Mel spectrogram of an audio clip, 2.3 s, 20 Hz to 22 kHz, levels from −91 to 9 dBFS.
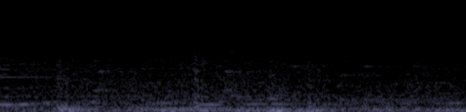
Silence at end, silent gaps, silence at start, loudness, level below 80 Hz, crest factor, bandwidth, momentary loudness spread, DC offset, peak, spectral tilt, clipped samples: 0 s; none; 0 s; -60 LUFS; -62 dBFS; 16 dB; 9.4 kHz; 8 LU; under 0.1%; -42 dBFS; -8.5 dB/octave; under 0.1%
